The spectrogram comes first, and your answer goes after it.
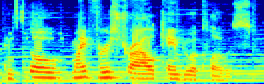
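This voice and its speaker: A man's voice: fairly high pitch, lively intonation, a little slow. A man voicing a reflective young rookie lawyer who narrates his story in a video game. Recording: game music behind.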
